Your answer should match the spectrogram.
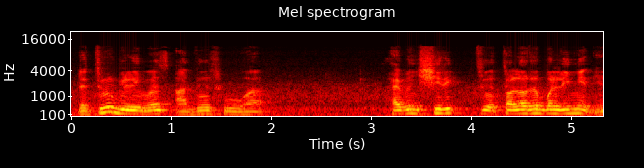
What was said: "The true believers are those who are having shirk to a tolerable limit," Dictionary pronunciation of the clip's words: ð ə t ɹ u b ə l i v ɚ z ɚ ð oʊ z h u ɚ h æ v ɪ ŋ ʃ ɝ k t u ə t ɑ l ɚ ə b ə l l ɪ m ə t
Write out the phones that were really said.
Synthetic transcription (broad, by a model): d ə t ɹ u b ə l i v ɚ s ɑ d oʊ s h u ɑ h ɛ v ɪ ŋ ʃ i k t u ə t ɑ l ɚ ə b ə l l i m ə t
